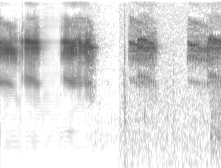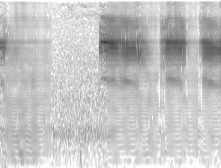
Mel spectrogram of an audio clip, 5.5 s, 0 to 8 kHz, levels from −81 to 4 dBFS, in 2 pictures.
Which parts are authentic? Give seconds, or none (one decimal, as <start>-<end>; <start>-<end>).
1.1-2.8; 3.4-4.1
